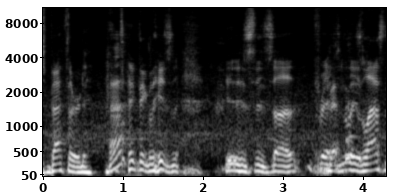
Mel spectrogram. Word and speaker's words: Beathard: It looks like beat hard. It's Beathard. Huh? Technically, his last name is pronounced Beathard. It looks like beat hard, but it's Beathard.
